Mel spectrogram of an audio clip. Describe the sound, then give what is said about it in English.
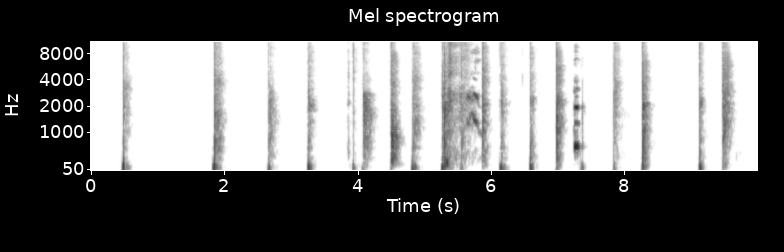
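Sparse, scattered handclapping as participants applaud themselves for successfully completing a mission: about fifteen sharp, loud claps at an uneven pace, briefly bunching into a quick flurry midway before thinning out again. No one speaks. “Everyone, give themselves a round of applause.”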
